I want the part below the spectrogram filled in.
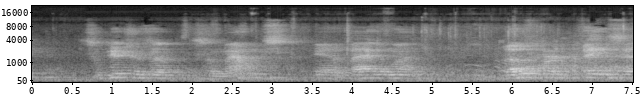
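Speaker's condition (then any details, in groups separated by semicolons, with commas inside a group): ALS; mainly right side and both legs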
